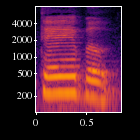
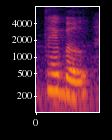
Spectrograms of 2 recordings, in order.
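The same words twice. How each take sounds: First: "Table" stretched into two beats, TA-BLE; syllable by syllable. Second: Said in the usual way. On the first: Shown as a demonstration. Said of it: "two syllables". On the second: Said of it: "some with table".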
